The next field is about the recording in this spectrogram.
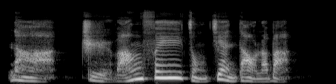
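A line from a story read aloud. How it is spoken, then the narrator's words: Sighing question. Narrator (Chinese): 太后兀自叹气，又问道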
